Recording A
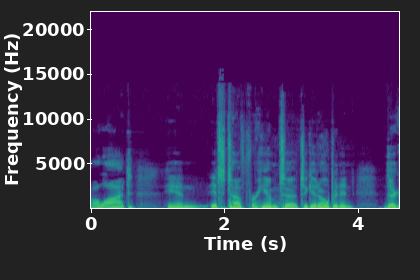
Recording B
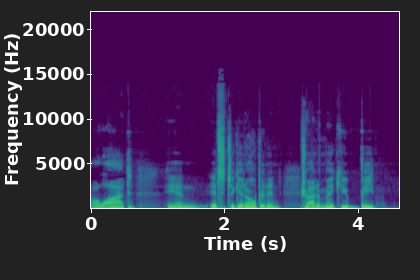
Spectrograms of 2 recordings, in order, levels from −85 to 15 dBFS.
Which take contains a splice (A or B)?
B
